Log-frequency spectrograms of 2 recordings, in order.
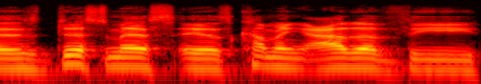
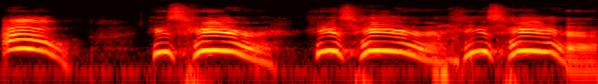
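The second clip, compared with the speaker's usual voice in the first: very high, swooping, mischievous imp voice; 4 dB louder than usual. Narrator voicing an impish figure alerting the party; impish voice. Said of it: "impish voice".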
